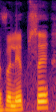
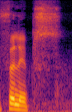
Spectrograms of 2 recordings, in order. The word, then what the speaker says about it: Philips: हैं सबसे पहला तो फिलिप्स जो शब्द है इसका उच्चारण जो डच भाषा है हॉलैंड की कंपनी है फिलिप्स उनके यहां फिलिप्स का उच्चारण होता है फिलिप्स फिलिप्स हम इसको फिलिप्स बोलते हैं फिलिप्स फिलिप्स की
